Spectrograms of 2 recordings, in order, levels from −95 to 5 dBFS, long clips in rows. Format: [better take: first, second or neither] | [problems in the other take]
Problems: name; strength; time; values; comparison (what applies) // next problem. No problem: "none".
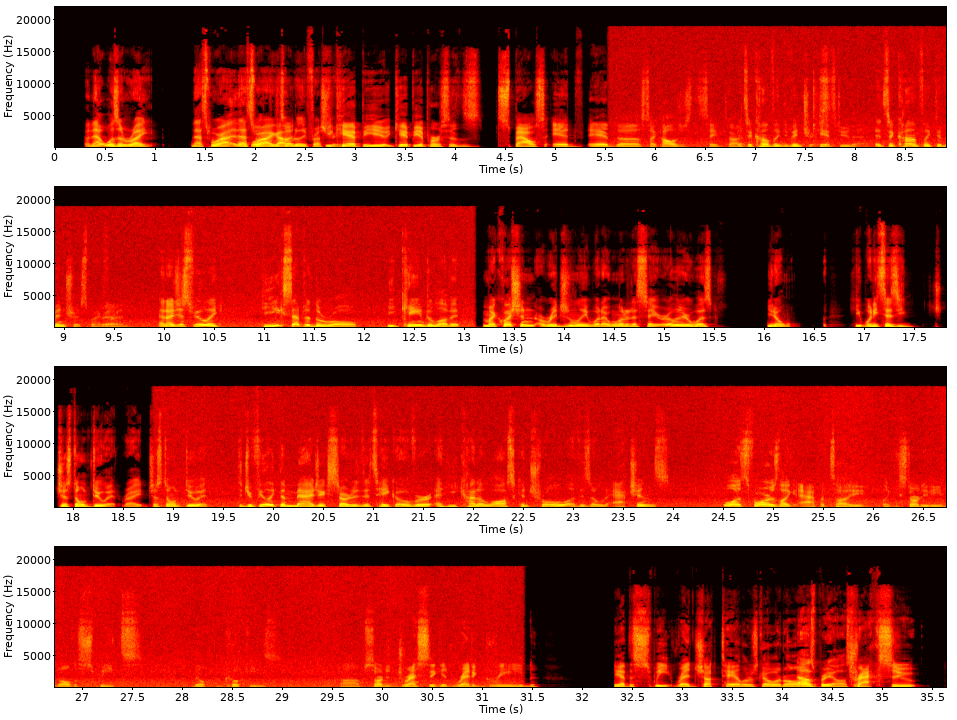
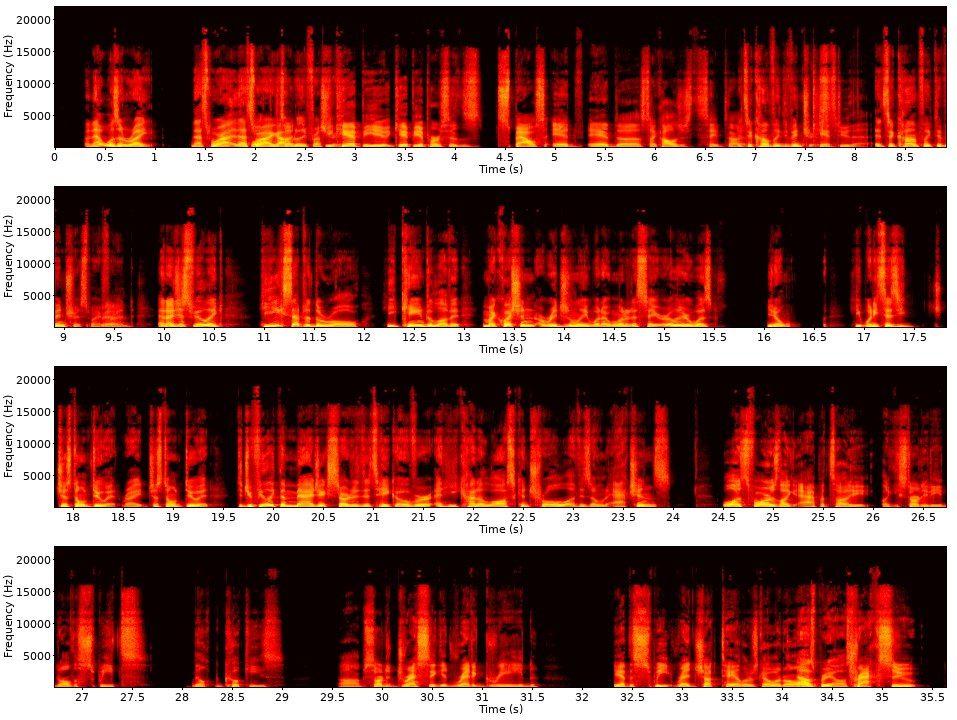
second | hiss; noticeable; from 5.5 to 13 s and from 19 to 31 s; 15 dB below the speech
